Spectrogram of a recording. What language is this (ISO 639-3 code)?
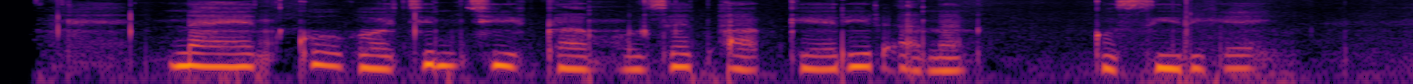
kln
